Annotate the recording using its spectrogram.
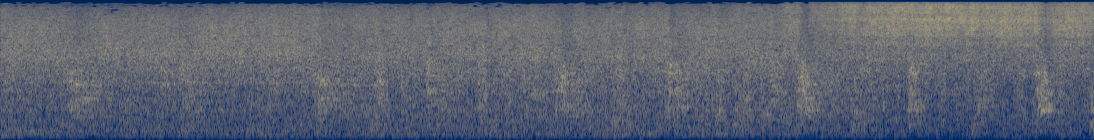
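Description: Metal wheels clank and squeal on rails.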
